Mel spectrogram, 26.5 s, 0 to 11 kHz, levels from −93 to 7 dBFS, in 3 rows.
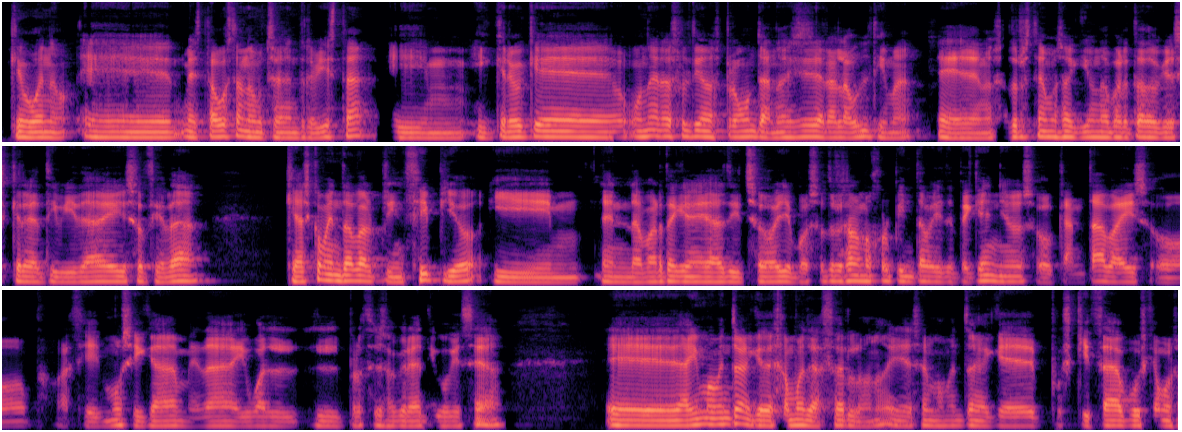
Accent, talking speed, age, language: Spanish, 205 wpm, 20-39, Spanish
